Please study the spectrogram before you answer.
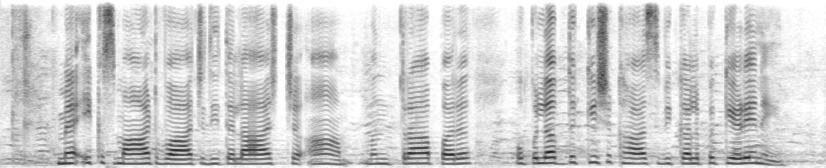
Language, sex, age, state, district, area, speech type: Dogri, female, 45-60, Jammu and Kashmir, Kathua, rural, read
